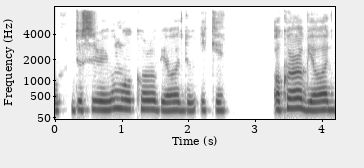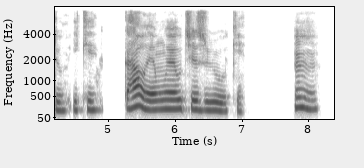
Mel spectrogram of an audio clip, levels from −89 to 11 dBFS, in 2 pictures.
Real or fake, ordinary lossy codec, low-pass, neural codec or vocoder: fake; MP3, 48 kbps; 7.2 kHz; codec, 16 kHz, 16 kbps, FunCodec, trained on LibriTTS, 50 frames a second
